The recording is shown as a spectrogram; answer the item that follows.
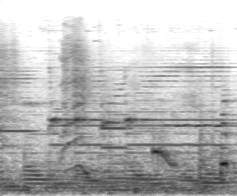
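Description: Electronic music tones from an interactive light-up floor that plays sounds as children step on its pads: several held tones overlapping. A short hiss comes about half a second in and a falling glide near the end.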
